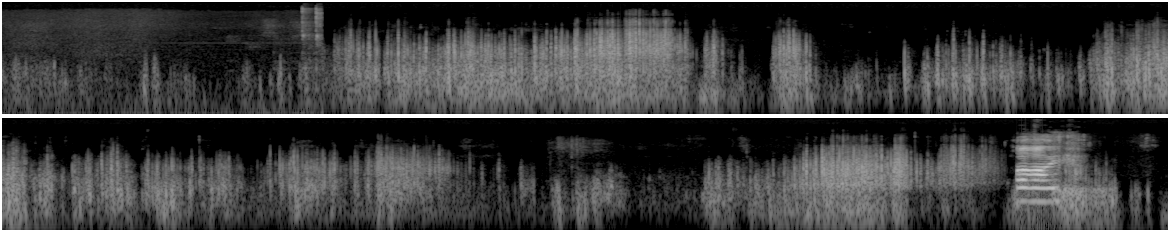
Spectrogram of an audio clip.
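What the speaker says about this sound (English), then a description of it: "it's very windy." Gusty wind buffets the microphone in loud, uneven bursts of low rumbling noise, rising and falling throughout with a brief sharp clatter near the end.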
